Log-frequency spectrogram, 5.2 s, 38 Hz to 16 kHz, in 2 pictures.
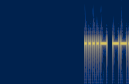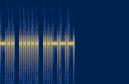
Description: Morse code, heard as a keyed tone, about 30 wpm, 700 Hz. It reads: 4852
